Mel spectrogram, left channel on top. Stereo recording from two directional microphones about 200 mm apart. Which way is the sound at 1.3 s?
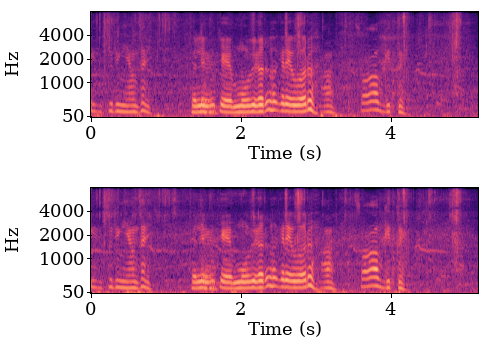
10° left (ahead or behind).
